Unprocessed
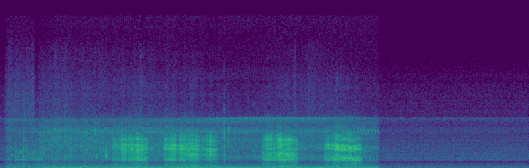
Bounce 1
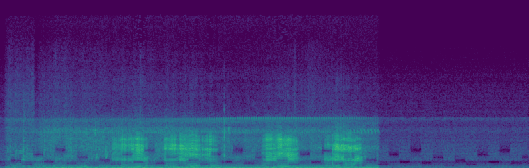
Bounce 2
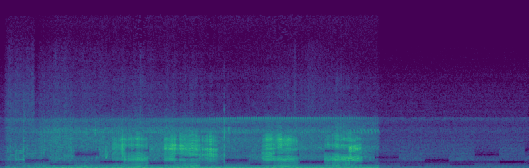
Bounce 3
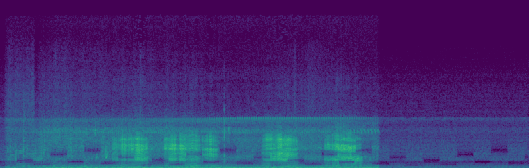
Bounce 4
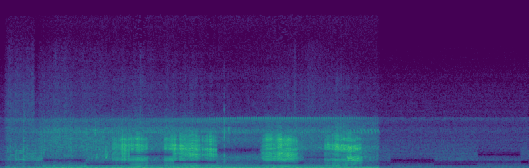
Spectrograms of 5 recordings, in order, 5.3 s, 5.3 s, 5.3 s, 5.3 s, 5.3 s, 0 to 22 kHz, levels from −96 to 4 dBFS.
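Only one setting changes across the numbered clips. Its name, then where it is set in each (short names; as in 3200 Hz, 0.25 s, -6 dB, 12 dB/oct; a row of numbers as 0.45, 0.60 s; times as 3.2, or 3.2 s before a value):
stepped notch, rate: 9, 4, 5.9, 2.3 Hz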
